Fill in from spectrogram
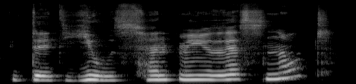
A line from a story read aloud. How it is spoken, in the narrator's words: Zhong Chong asked through clenched teeth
